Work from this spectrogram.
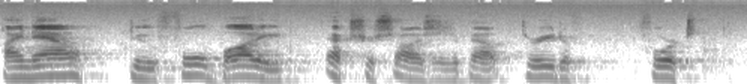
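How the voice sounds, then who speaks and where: In a room with audible echo, a man speaks at a fairly high pitch. His pace is fairly slow and his intonation fairly even. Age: 90s. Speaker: lay speaker at a church service. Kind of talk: talk to a congregation. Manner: halting.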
